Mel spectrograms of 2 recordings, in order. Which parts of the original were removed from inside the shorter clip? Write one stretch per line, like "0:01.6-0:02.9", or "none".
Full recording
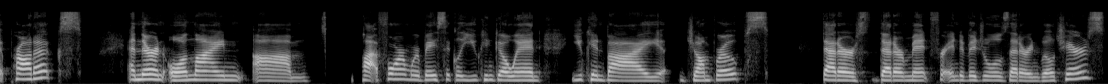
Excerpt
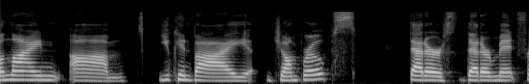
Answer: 0:03.4-0:05.7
